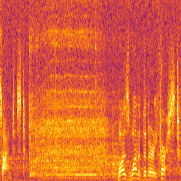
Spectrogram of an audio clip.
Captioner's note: platform whirs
